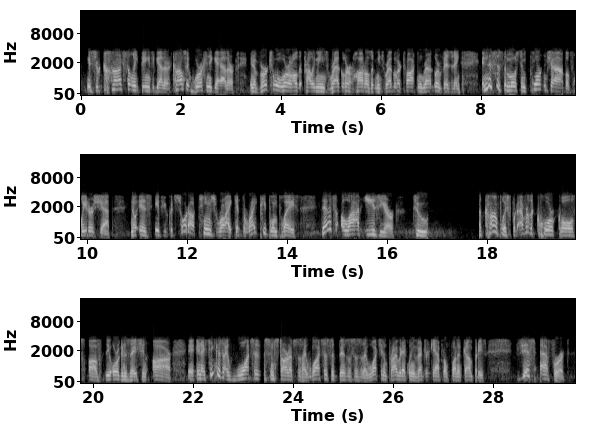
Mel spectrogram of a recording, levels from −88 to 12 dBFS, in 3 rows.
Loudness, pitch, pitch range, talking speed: -24 LUFS, 150 Hz, 135-165 Hz, 185 wpm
